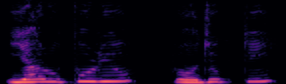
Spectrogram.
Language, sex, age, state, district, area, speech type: Assamese, female, 30-45, Assam, Charaideo, urban, spontaneous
